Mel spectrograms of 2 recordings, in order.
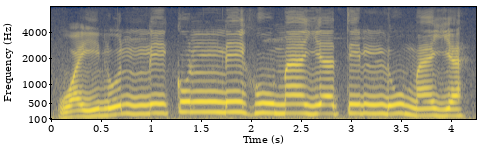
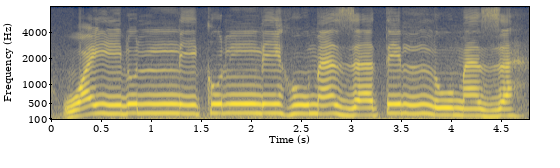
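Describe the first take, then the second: First: The zain is pronounced like a y sound. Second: The zain is pronounced as a clear z sound. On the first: The speaker calls it wrong. "Contoh yang keliru ketika mengucapkan huruf zain masih seperti huruf ya" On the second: The speaker calls it right. "huruf zain z, z, ya seperti itu"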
